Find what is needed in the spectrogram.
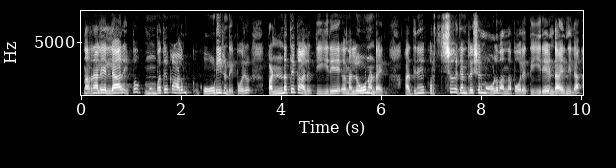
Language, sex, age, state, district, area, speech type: Malayalam, female, 30-45, Kerala, Kasaragod, rural, spontaneous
